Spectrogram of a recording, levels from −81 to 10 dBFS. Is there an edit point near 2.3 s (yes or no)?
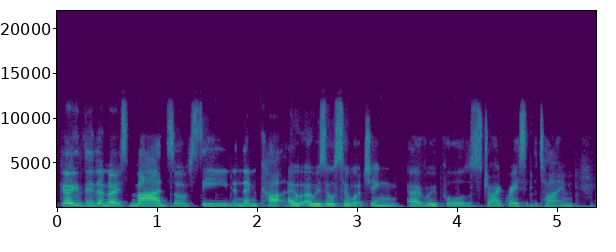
yes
